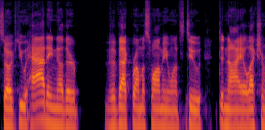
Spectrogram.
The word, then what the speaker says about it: Vivek: By the way, it's Vivek. We're a bunch of racists for mispronouncing it.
